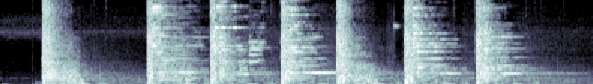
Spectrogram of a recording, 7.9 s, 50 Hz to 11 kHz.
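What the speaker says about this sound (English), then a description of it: "it's smashing these steel targets, man" Seven sharp metallic clangs from .45 Auto pistol rounds striking steel targets, each ringing and decaying before the next, spaced roughly a second apart, loud and close with no talk.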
